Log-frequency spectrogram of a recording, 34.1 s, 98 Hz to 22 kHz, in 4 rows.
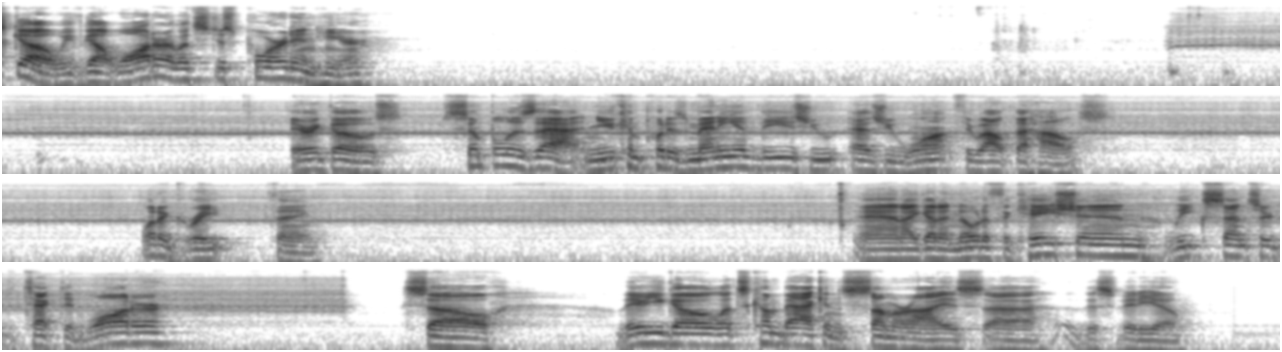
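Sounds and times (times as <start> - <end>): valve motor humming with high whine: 7.6 - 28.9
high-pitched electronic alarm tone: 7.8 - 19.5.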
